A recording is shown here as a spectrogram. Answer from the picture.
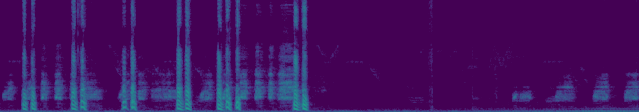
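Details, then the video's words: Male and female Chinese francolins, the recording used as a lure for wild birds: harsh, grating notes in quick doublets and triplets for about three seconds, then near quiet with a few faint, softer calls. "Tiếng chim đa đa trống mái dụ bổi"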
